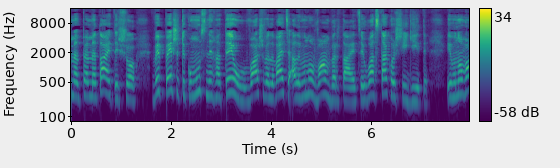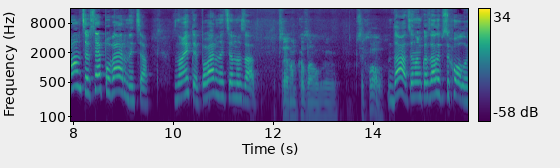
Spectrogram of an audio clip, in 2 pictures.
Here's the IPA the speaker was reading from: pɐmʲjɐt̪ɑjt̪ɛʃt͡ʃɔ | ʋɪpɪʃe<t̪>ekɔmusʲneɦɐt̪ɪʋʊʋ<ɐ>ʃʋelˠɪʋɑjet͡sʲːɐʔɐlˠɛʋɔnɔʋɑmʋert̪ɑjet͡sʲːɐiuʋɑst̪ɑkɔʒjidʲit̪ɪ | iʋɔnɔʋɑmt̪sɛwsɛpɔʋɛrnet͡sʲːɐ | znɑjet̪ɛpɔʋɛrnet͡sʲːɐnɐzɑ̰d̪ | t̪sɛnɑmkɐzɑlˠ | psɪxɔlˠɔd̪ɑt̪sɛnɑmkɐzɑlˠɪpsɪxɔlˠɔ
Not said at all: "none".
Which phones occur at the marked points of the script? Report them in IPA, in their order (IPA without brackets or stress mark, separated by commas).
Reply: t̪, ɑ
